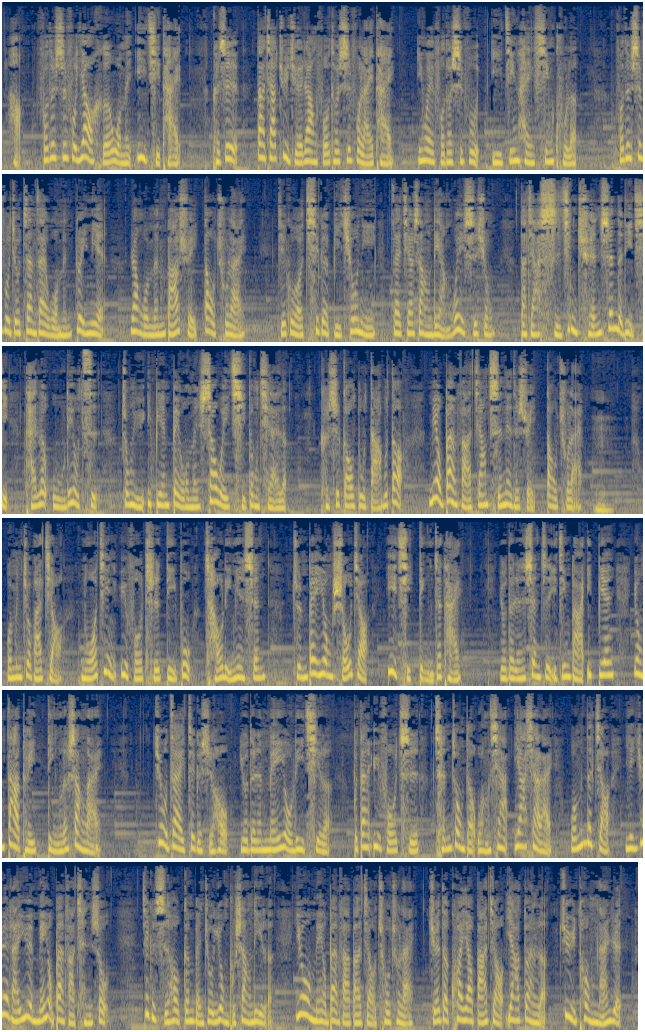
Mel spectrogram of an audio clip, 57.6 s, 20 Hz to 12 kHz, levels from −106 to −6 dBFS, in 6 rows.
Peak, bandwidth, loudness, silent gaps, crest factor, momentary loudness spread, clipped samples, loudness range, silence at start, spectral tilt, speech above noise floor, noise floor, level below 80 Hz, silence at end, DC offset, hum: -2 dBFS; 11.5 kHz; -19 LUFS; none; 18 dB; 8 LU; under 0.1%; 3 LU; 0 s; -5 dB/octave; 24 dB; -43 dBFS; -40 dBFS; 0 s; under 0.1%; none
